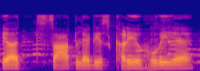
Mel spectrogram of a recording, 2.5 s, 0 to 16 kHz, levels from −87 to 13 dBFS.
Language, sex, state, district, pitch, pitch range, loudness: Hindi, male, Jharkhand, Deoghar, 120 Hz, 115-120 Hz, -18 LUFS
